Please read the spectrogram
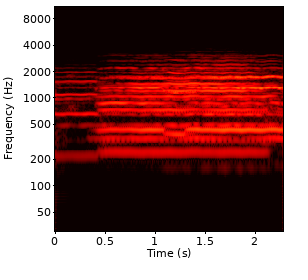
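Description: Brass music cue from a radio drama's orchestra: sustained brass chords, swelling louder about half a second in.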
